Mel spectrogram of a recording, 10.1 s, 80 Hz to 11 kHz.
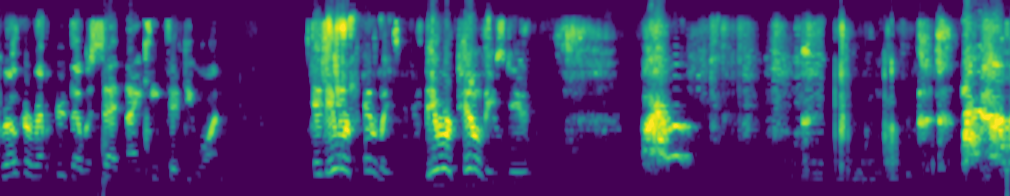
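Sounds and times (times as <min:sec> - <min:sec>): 
speech: 0:00.0 - 0:02.4, 0:03.2 - 0:07.0
dog barking excitedly in high-pitched yaps and yips: 0:06.4 - 0:07.1, 0:09.6 - 0:10.1.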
